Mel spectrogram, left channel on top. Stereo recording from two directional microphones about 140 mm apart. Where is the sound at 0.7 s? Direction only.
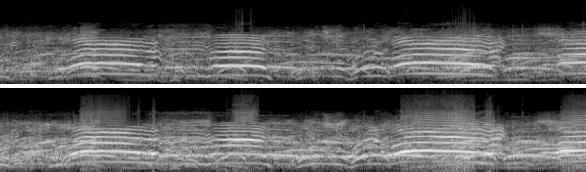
40° left (ahead or behind).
